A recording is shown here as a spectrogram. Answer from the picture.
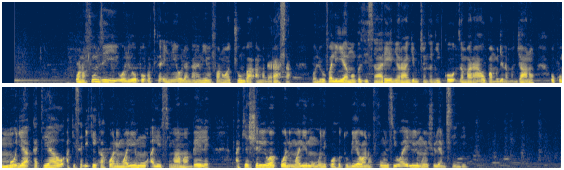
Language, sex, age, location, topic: Swahili, male, 25-35, Dar es Salaam, education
